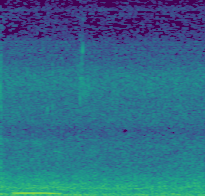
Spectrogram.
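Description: A bird's low hooting call: one steady note about half a second long near the start, dipping slightly at its end, over a constant background hiss.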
